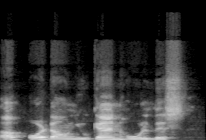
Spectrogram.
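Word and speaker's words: HODL: of people believe in it is called the hold culture but it is spelled h o d l right Now, so Bitcoin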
